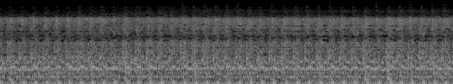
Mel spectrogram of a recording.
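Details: Suzuki Gixxer BS6 fuel-injected engine after timing tappet adjustment to fix engine noise: steady even single-cylinder idle with regular exhaust pulse and no ticking or knocking; normal idle.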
